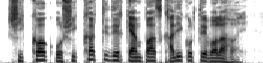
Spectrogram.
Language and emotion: Bengali, neutral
